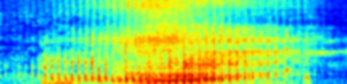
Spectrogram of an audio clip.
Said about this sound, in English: Now container on the back is opening up. Radar system deployed. So that's going to call the shots. Unmanned drones out of containers.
